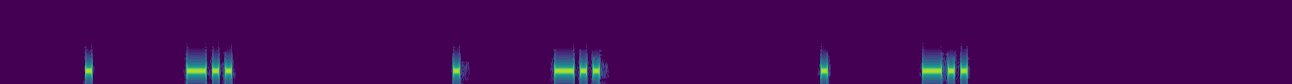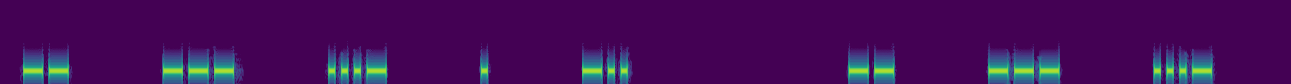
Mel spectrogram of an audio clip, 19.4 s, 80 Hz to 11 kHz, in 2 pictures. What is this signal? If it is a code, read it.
Morse code, heard as a keyed tone, about 25 wpm, spaced as for 10 wpm, 600 Hz. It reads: ED ED ED MOVED MOV
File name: ED5 10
